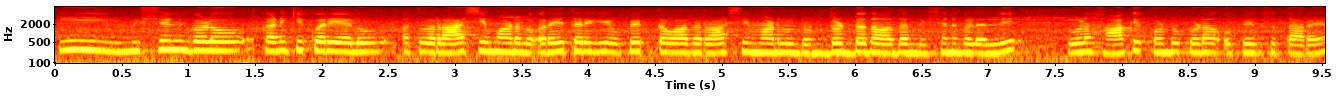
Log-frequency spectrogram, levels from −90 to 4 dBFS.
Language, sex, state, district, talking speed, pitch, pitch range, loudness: Kannada, male, Karnataka, Bijapur, 125 wpm, 230 Hz, 220-250 Hz, -18 LUFS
